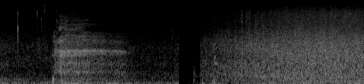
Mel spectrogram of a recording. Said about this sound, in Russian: Так полилось, опять полилось и полилось довольно сильно, так что уже капли начали просачиваться и капать вот тут на все это мое и на сооружение, на стол, на аппаратуру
